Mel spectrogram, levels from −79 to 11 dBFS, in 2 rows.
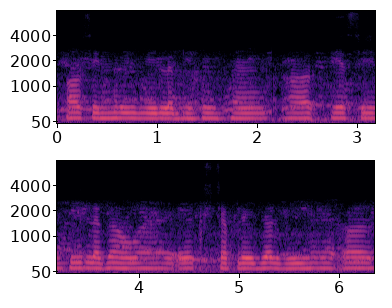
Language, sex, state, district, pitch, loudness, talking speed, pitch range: Hindi, male, Uttar Pradesh, Jalaun, 140 Hz, -31 LUFS, 160 wpm, 140-145 Hz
